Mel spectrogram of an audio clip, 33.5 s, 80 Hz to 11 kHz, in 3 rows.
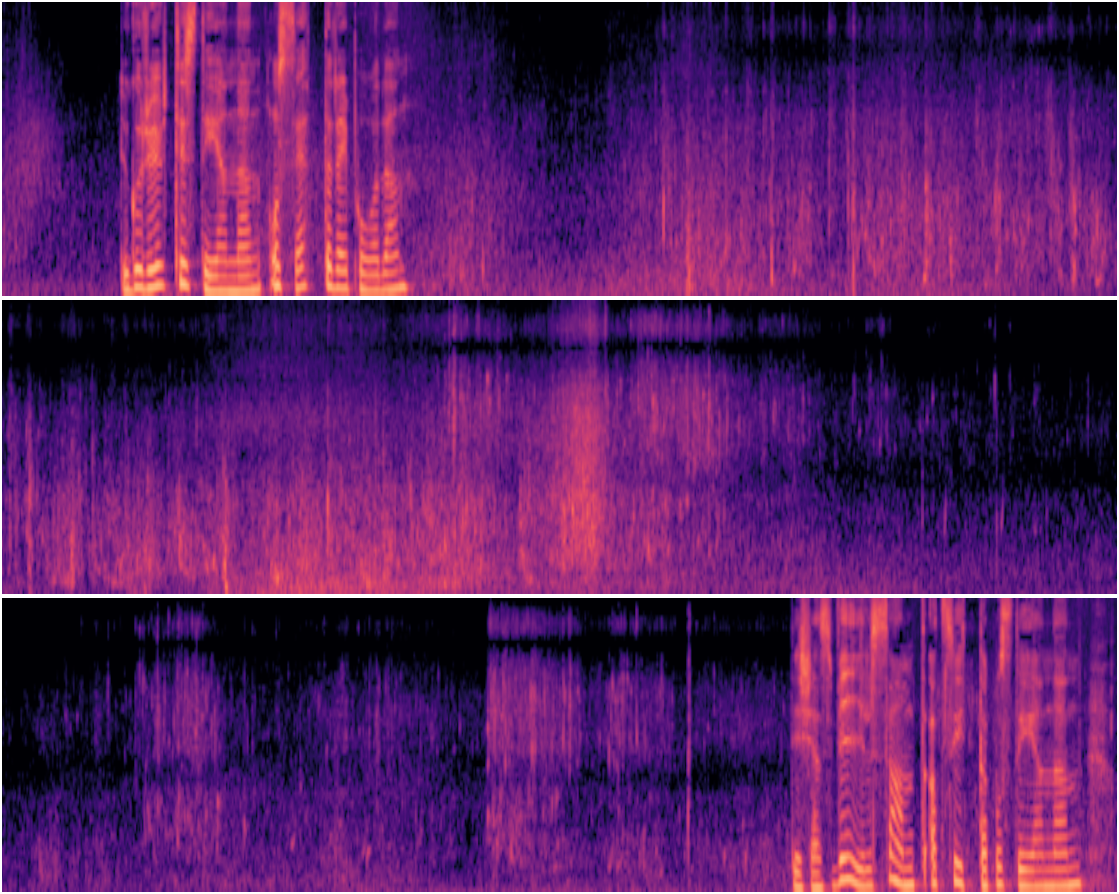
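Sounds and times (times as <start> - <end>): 
water lapping against a beach shore: 0.0 - 33.4
speech: 1.2 - 4.2, 30.2 - 33.4.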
